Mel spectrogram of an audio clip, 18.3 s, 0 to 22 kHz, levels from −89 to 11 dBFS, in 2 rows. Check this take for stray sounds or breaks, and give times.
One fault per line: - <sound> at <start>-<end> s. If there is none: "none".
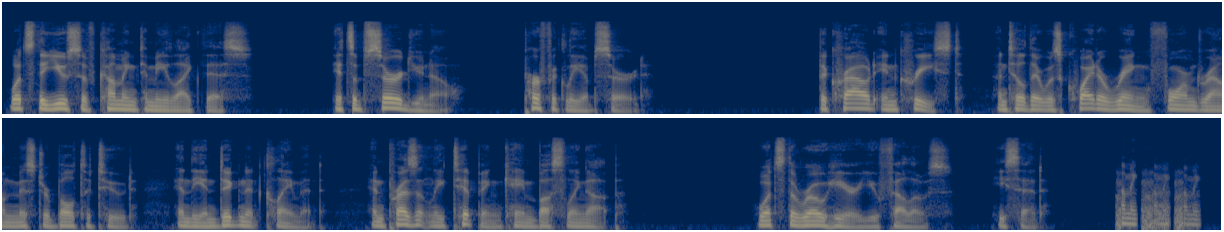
- laugh at 17.5-18.1 s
